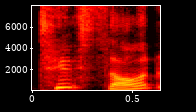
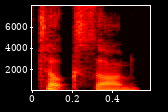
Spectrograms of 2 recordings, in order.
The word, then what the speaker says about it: Tucson: At his first casting as an American, he actually thought Tucson was pronounced Tucson, which, to be fair, so did I for a very long time until I realised that it's not pronounced phonetically.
